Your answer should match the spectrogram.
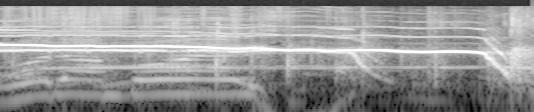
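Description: Spectators whooping and cheering a win: long, high-pitched held 'woo' shouts from two or more voices overlapping, with lower voices under them, breaking off just before the end.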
